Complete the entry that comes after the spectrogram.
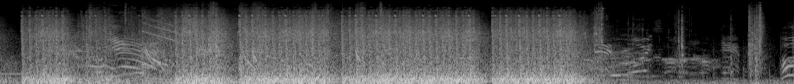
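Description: Sustained automatic weapon fire and bursts in the first-person shooter Halo: Combat Evolved, loud and dense for about six seconds with overlapping shots and voices, then tapering into scattered shots and calls.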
